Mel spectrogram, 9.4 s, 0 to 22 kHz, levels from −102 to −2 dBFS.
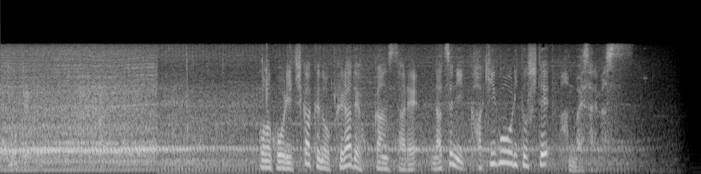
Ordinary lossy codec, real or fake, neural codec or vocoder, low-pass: none; real; none; none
